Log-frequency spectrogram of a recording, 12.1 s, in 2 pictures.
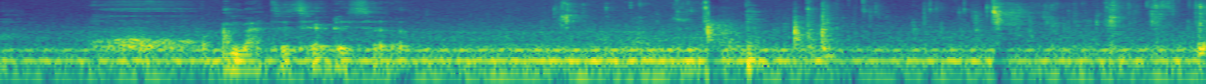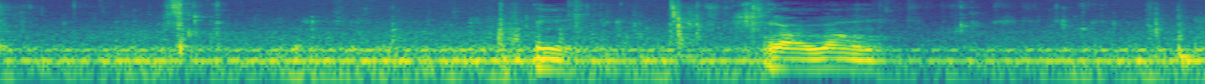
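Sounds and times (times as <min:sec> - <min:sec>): steady low hum: 0:00.0 - 0:12.0
wet chewing and lip-smacking: 0:02.7 - 0:03.6, 0:04.2 - 0:12.0.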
